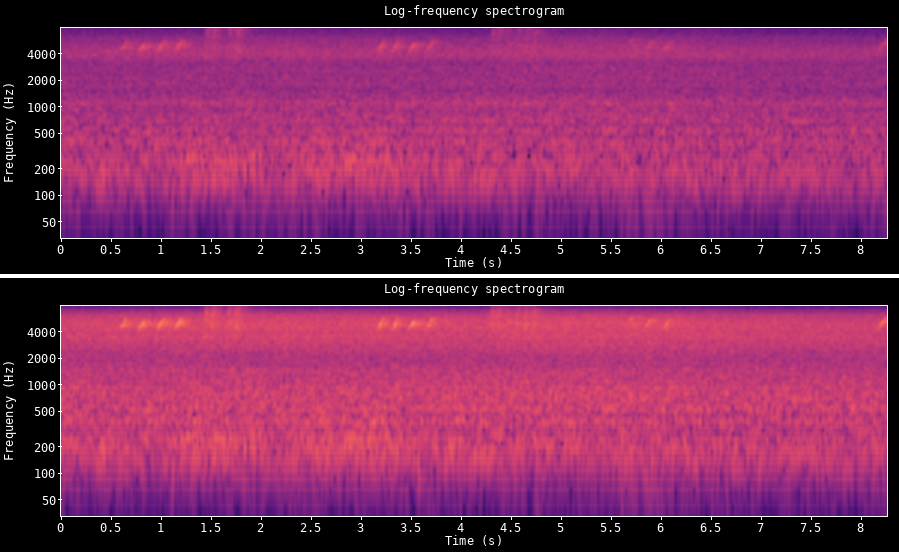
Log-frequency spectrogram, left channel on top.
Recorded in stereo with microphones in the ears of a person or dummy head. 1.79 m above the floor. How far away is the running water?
About 0.8 m.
